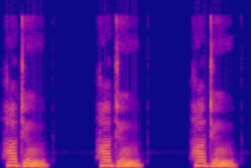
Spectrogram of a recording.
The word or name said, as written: hadoop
